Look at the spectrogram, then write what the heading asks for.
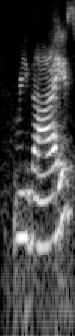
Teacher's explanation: Again, magic E, jumps over the consonant, taps on the vowel, says say your name, and the I says I. This S is kind of tricky because it almost makes a Z sound, revise, but it's an S, so don't put a Z in.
